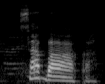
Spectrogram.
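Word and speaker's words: собака: Sabaka. Sobaka yazılır. Sabaka okunur. Çünkü vurgu A'ya düşüp O'ya yok.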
